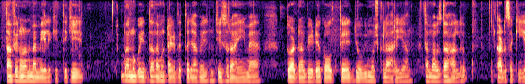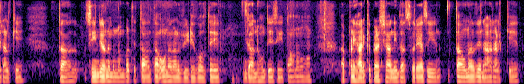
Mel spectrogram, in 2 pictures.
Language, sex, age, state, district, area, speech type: Punjabi, male, 18-30, Punjab, Rupnagar, rural, spontaneous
